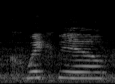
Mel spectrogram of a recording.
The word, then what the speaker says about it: Quickville: Oh, by the way, it is Quickville, CWC. We pronounce it as the word quick. Alright? Simple as that.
